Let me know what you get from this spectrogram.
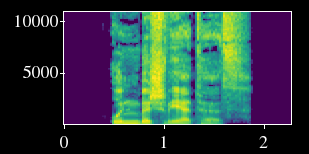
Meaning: strong/mixed nominative/accusative neuter singular of unbeschwert
- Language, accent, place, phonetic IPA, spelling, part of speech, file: German, Germany, Berlin, [ˈʊnbəˌʃveːɐ̯təs], unbeschwertes, adjective, De-unbeschwertes.ogg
